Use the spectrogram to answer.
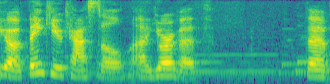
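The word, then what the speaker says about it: Iorveth: thank you castel uh yorvith the pronunciations get to me but yeah yorvith that's how you pronounce it i did like him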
